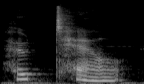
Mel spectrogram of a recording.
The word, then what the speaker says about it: hotel: Let's look at one more example for this, the word hotel. Here, the second syllable is stressed, so we have the apostrophe just before.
